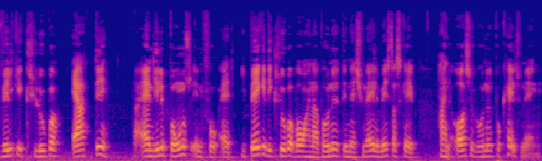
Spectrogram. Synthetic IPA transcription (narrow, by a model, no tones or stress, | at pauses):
ʋe̝lɡ̥əkʰlub̥ɐ | æɐd̥e̝ | d̥ɑ̈ʔæɐe̝nliləb̥o̝ːnuse̝nfo̝ʔæd̥ib̥eɡ̥əd̥ikʰlub̥ɐʋɒɦænhɑ̈ʋɔ̽nð̩ˠd̥e̝næɕo̝nɛ̰ːləmesd̥ɐsɡ̥ɛ̰ːb̥̚ | hɑ̈hænɒ̽səʋɔ̽nəð̞̩ˠpʰo̝kʰɛ̰ːlt͡sʰuɐne̝ɐe̝ŋn̩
